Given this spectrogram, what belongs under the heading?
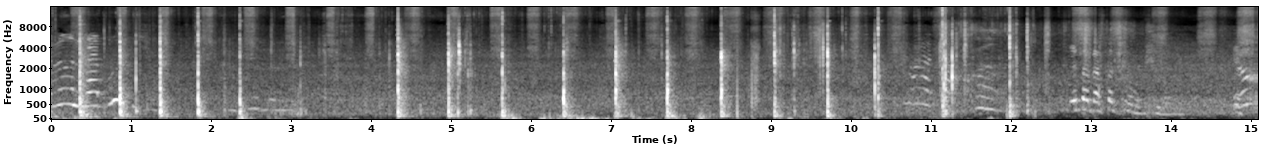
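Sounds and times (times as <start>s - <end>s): sharp chopping strikes: 0.3s - 2.5s, 4.3s - 5.8s, 6.4s - 10.5s.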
